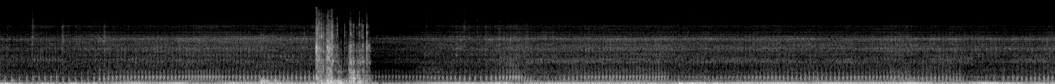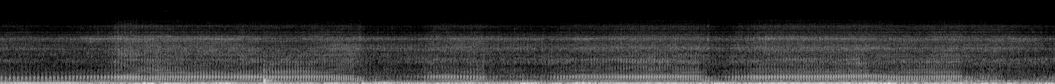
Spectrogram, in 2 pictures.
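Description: A dirt bike engine revs and putters up close throughout.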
